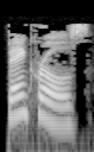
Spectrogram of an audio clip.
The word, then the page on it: bankrolls: British English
